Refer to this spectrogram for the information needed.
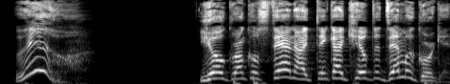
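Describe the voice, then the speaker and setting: A put-on character voice with a fairly high pitch. It moves at a moderate pace. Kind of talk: crude comic parody dubbing. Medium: fan dub. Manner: goofy, excitable.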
